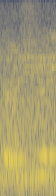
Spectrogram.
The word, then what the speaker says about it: tertiary: सर उसको टर्शियरी भी pronounce कर सकते हैं। यस यस यस, बट लिखना वही हम लोग बोले ताकि लिखने में सुविधा होगा। ऐसा हम लोग टर्शियरी भी प्रोनाउंस करते हैं, बट हम लोग टर्टियरी बोलते हैं ताकि लिखने में सुविधा हो।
